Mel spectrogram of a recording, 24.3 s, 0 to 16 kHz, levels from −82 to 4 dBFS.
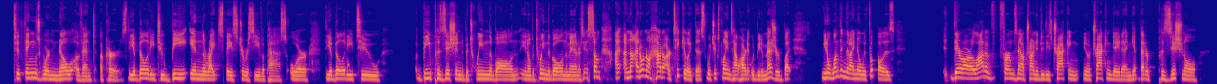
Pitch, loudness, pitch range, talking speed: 150 Hz, -20 LUFS, 140-170 Hz, 215 wpm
